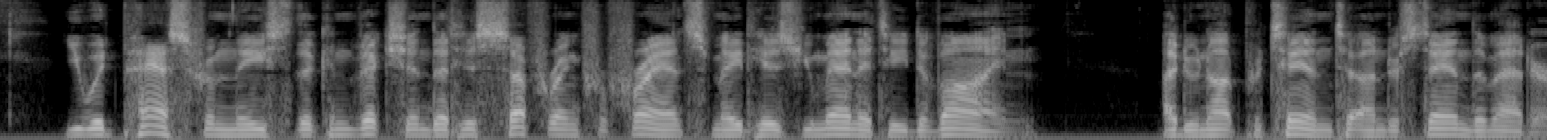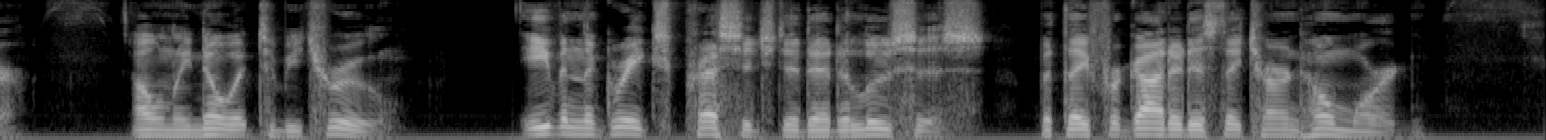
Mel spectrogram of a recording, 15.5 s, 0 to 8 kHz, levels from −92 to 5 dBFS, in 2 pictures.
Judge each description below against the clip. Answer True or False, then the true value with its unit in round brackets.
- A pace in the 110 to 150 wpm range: False (180 wpm)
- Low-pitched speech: True (120 Hz)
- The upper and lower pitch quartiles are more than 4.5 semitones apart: False (2.5 semitones)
